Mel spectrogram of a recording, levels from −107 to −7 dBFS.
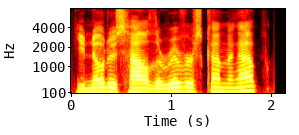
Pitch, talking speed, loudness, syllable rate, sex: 140 Hz, 195 wpm, -17 LUFS, 6.1 syllables/s, male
